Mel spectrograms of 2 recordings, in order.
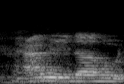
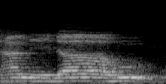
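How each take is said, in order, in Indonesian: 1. Vokal pada 'da' dibaca pendek. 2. Vokal pada 'da' dibaca panjang. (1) "tapi hamidahu dahnya pendek" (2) "bukan hamidahu"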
